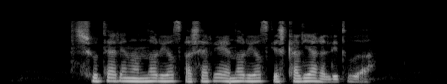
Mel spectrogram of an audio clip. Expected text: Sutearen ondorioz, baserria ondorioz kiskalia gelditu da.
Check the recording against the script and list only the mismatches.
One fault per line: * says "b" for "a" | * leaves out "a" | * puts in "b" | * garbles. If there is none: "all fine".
all fine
